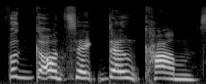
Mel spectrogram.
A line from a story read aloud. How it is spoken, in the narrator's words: Septimus cried out, for he could not look upon the dead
